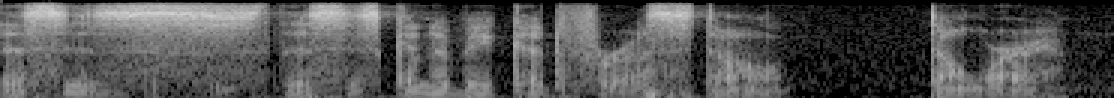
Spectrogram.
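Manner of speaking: quiet, hushed, private-sounding whisper. In a game scene, a character steps beside a companion and whispers to her. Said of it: "he whispers to her".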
